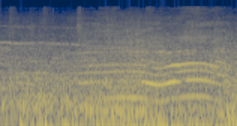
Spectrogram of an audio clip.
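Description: A man's roar, starting about halfway through and wavering in pitch, over a deep steady rumble from the soundtrack.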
